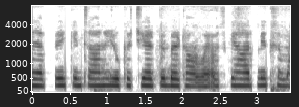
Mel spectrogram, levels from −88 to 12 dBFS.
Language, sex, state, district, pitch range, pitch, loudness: Hindi, female, Himachal Pradesh, Shimla, 230-245 Hz, 240 Hz, -15 LUFS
